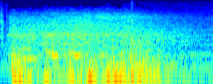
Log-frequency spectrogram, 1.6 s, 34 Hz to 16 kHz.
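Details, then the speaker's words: Turbo K24 Civic EP3 with the customer's faulty, low-flowing injectors: it catches and runs rough for about a second, then fades and dies, starving for fuel and unable to hold an idle. "starts dies it's kinda idling really idling low and then it comes up running okay"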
